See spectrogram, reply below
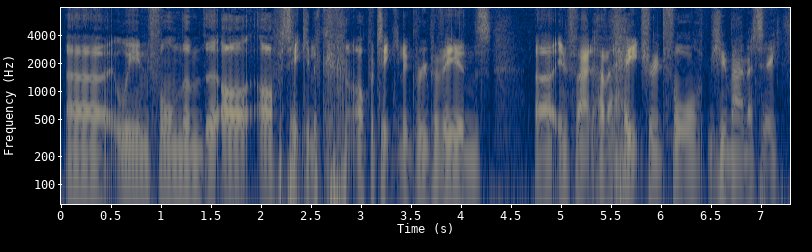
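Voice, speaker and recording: A man with a bright, crisp voice recorded dry and close. He plays a fussy space-station manager in a tabletop game, rambling and breaking into laughter mid-sentence. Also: on the low side, flat delivery, moderate pace, hardly any pauses, dry recording. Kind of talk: in-character role-play as a station manager.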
